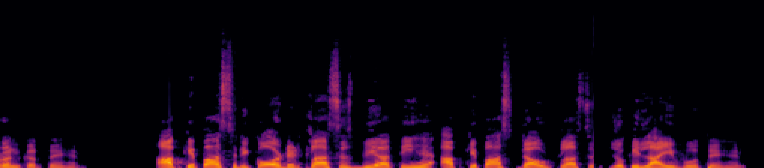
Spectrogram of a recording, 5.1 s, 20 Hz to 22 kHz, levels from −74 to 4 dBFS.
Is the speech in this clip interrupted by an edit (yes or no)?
yes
